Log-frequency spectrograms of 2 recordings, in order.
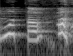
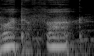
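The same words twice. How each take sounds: First: High, loud, laughing disbelief; high-pitched baffled outburst; retold freak-out. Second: Whispered disbelief; very soft, voiceless shock; retold stunned whisper. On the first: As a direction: blurt it high in mock alarm. Retold freak-out at slow-motion crying. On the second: Retold stunned reaction while high.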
